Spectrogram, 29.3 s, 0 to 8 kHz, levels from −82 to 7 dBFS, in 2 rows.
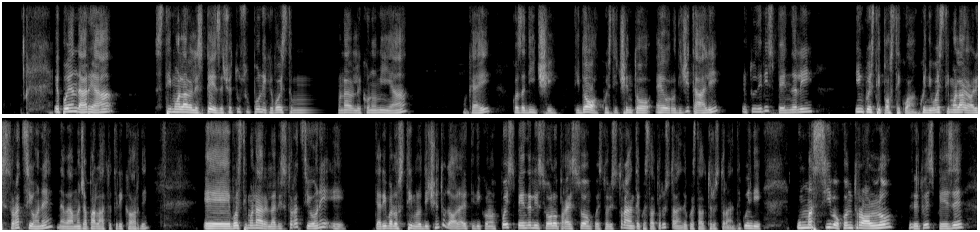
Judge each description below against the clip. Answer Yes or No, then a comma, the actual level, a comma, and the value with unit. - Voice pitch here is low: No, medium, 160 Hz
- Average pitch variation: Yes, average, 4.0 semitones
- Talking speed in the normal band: Yes, average, 155 wpm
